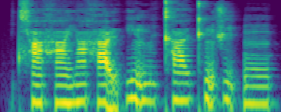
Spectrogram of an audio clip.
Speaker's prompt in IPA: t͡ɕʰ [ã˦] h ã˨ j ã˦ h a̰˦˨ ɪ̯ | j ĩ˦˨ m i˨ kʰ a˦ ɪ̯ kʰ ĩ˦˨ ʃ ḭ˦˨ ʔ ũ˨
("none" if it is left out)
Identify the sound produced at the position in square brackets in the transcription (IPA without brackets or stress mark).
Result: ã˨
